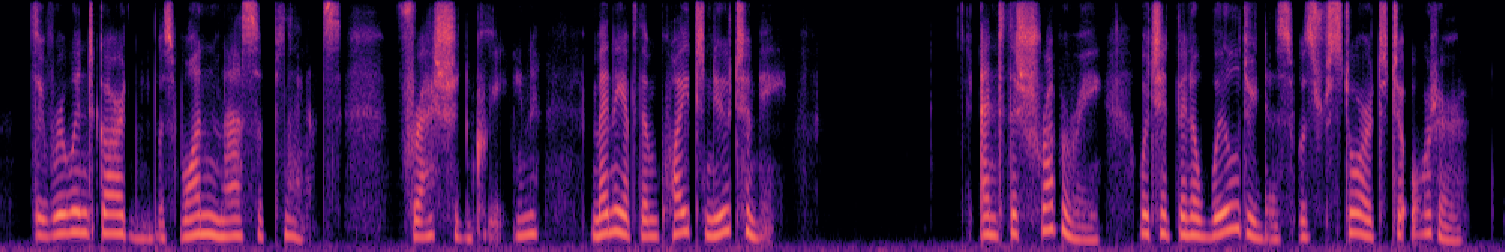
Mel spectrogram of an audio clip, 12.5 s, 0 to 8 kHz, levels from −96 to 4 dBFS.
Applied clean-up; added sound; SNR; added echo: neural diffusion model UNIVERSE++.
